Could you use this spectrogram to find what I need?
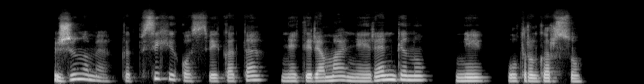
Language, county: Lithuanian, Klaipėda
